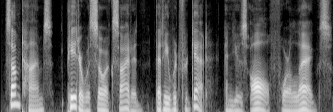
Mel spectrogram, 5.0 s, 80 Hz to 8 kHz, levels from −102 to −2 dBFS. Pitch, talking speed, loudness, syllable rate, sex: 120 Hz, 170 wpm, -20 LUFS, 5.1 syllables/s, male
